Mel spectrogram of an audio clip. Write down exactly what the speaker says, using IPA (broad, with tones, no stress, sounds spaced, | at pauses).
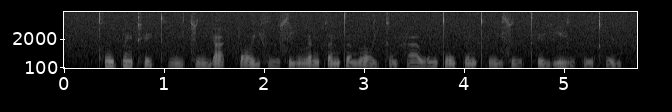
kʰ o˥ w p ɵ˥ n kʰ e˨ j t̪ʰ uː˨˥ j t͡s uː˨˥ j aː˨˥ k̚ f ɔː˧ j f uː˨ s iː˥ w l ɐ˧ ŋ k ɐ˥ n t̪ ɐ˨˥ m l ɔː˨˩ j k ɐ˨˩ m h aː˧ w ɵ˧ n t̪ o˥ w p ɵ˥ n t̪ʰ uː˨˩ j s uː˨ t̪ʰ e˨˥ j iː˥ j uː˨˩ p ɵ˨ n kʰ ɵ˨ ɥ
